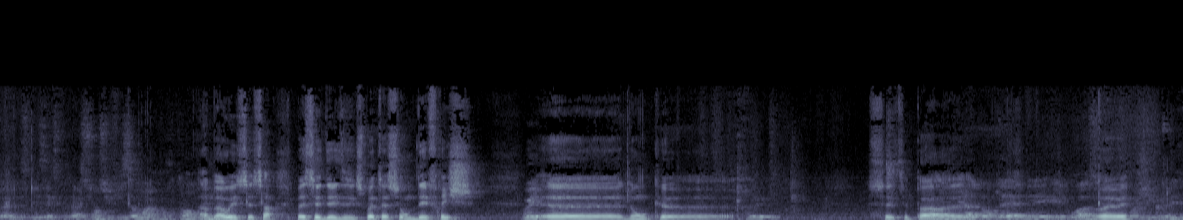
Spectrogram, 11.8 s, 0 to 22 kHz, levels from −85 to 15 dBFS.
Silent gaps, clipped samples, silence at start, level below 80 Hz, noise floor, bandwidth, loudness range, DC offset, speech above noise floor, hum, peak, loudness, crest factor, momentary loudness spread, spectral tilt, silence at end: none; under 0.1%; 0 s; -58 dBFS; -51 dBFS; 13.5 kHz; 5 LU; under 0.1%; 28 dB; none; -6 dBFS; -23 LUFS; 18 dB; 17 LU; -5.5 dB/octave; 0 s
